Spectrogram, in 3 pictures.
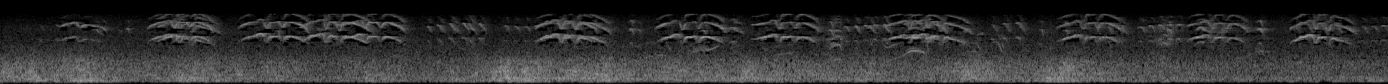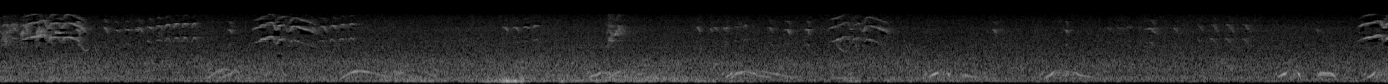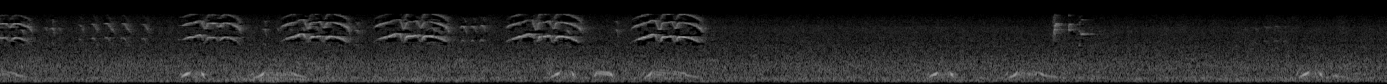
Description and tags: white faced whistling duck
Calls from several White-faced Whistling-ducks. Recorded with a Zoom H2.
aviary, bird, birds, duck, exotic, jungle, rainforest, tropical, zoo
